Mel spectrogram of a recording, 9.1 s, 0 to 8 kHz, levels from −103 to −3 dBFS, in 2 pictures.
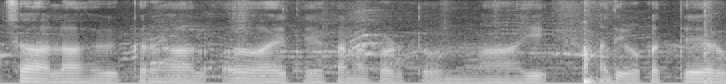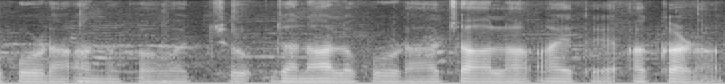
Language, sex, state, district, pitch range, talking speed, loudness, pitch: Telugu, male, Andhra Pradesh, Sri Satya Sai, 100-105 Hz, 105 wpm, -22 LUFS, 100 Hz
